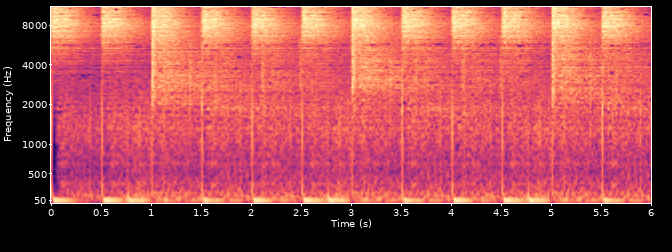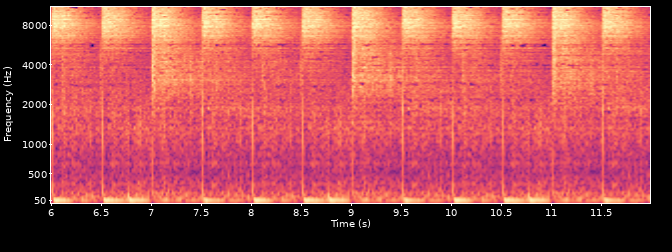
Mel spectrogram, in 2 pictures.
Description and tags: drum with a bunch of reverb
drum, dub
